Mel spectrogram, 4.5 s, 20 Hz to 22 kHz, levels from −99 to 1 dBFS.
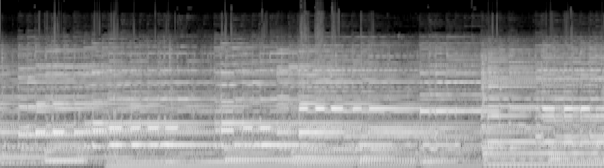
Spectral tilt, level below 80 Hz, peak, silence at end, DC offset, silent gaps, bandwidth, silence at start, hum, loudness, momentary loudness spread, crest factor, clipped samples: -4 dB/octave; -54 dBFS; 0 dBFS; 0 s; under 0.1%; none; 11.5 kHz; 0 s; none; -10 LUFS; 4 LU; 10 dB; 0.1%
